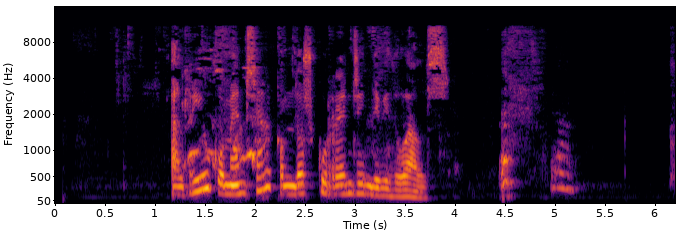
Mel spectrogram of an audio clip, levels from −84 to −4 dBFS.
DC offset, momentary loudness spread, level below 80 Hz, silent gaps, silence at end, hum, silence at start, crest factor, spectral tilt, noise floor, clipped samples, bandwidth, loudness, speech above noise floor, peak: under 0.1%; 20 LU; -72 dBFS; none; 0 s; none; 1.15 s; 20 dB; -4 dB/octave; -71 dBFS; under 0.1%; 11.5 kHz; -26 LUFS; 47 dB; -8 dBFS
